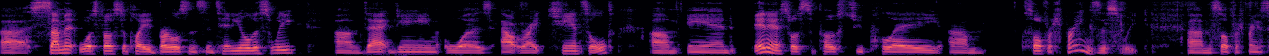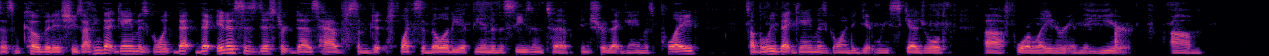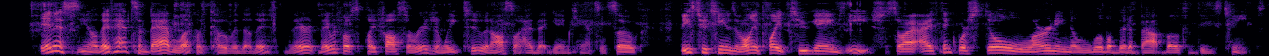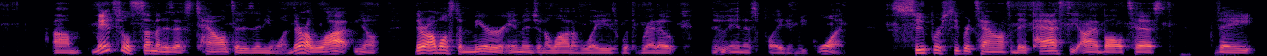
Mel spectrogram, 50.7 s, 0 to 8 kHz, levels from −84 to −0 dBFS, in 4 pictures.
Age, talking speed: 30-49, 205 wpm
